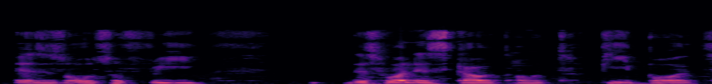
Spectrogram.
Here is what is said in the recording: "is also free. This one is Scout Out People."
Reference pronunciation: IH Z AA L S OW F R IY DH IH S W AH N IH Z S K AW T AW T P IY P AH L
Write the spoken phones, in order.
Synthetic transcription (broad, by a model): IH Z AA L S OW F R IY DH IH S W AH N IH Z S K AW T AW T P IY P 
